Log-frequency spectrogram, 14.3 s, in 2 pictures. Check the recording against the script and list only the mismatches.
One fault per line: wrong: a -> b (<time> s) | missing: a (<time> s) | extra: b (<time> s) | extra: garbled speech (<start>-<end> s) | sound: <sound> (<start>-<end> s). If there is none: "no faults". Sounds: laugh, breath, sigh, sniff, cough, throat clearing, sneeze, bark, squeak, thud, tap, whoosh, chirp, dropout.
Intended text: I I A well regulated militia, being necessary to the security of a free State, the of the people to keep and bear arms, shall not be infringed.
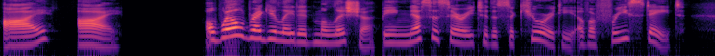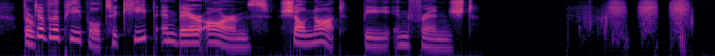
sound: sniff (12.8-14.1 s)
